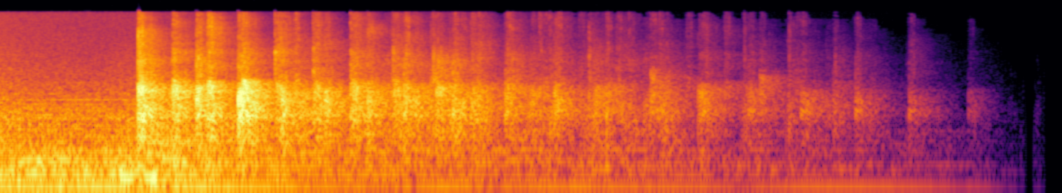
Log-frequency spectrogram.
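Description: An audience applauds, then the clapping slowly fades.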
